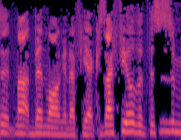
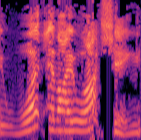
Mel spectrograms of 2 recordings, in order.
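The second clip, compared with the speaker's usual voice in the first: shouted; 5 semitones higher, 9 dB louder, much slower than usual. Retold or imitated. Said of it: "stand up in the theater and say".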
